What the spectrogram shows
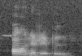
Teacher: H is silent. So, the first sound is O and that is a vowel sound.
